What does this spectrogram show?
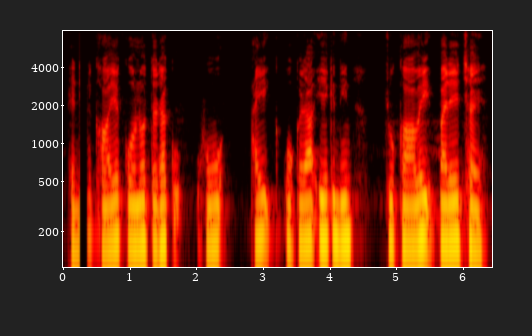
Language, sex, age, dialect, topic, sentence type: Maithili, male, 18-24, Eastern / Thethi, banking, statement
